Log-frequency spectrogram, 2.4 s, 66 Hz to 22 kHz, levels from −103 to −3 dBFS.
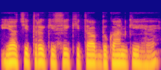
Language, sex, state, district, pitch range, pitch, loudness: Hindi, male, West Bengal, Alipurduar, 115-130 Hz, 120 Hz, -16 LUFS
